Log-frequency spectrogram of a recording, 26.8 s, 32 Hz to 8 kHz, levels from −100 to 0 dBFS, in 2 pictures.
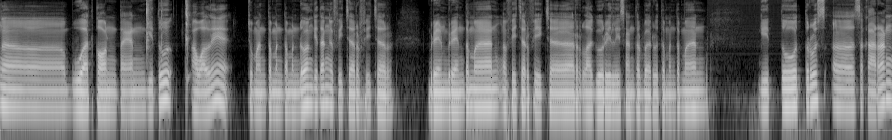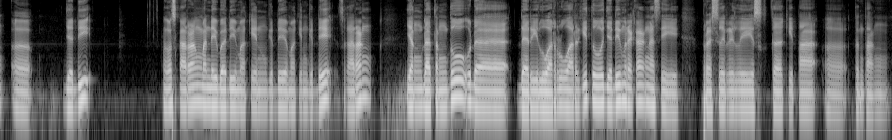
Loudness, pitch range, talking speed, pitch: -25 LUFS, 105-120 Hz, 115 wpm, 110 Hz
